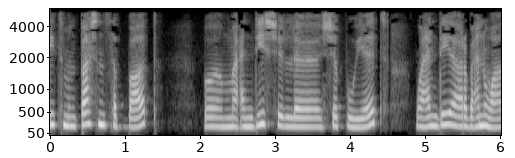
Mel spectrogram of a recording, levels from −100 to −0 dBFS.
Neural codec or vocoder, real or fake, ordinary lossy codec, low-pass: codec, 24 kHz, 0.9 kbps, WavTokenizer, medium speech release version 2; fake; MP3, 24 kbps; 5.4 kHz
